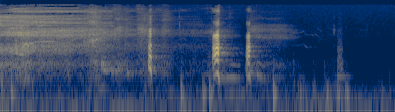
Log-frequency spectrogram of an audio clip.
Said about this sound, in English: Sounds like a wet cough. You sure you don't have COVID?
